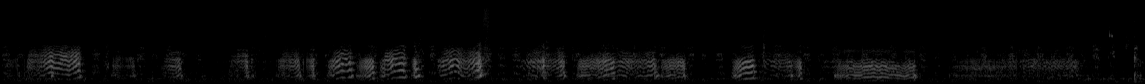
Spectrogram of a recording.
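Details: Noisy litter of puppies feeding, a nearly continuous chorus of wavering mews, whines and squeaks from several pups, with brief clicks and a low steady hum in the background.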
